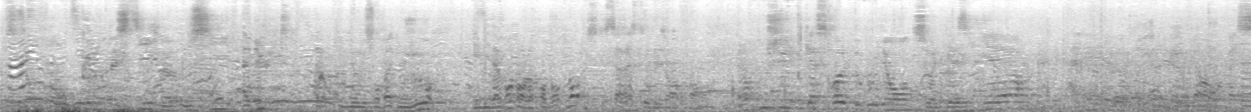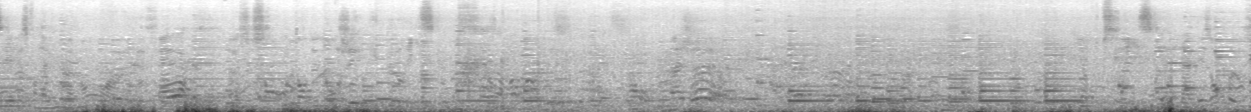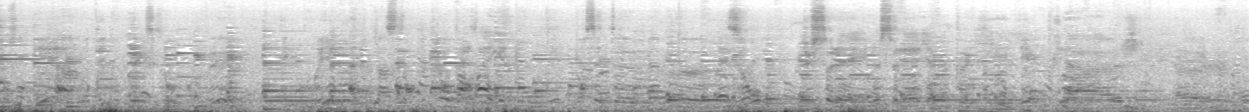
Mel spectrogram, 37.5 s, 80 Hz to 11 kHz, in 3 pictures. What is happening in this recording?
streets of montpellier 001
"field recording" at Montpellier
field-recording, street, montpellier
